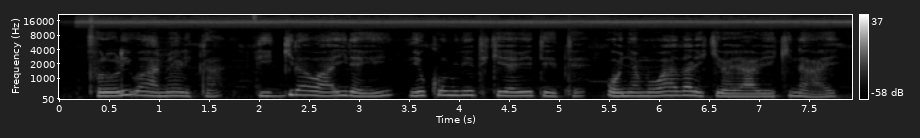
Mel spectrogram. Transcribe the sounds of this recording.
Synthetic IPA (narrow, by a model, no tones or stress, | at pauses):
foɾoɾiwaːmɛɾika | ðiɡiɾawaiɾaiɾineokoːmiɾeːte̥keɾeaβetetʰɛ | oɲamɔwaðaɾekiɾɔjaβekinae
